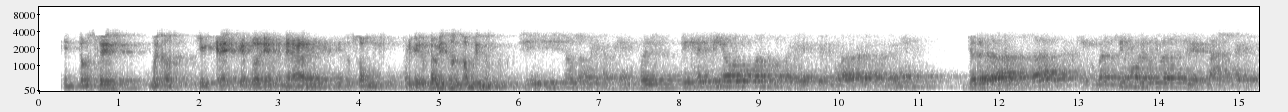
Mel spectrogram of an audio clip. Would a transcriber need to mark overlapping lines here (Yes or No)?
No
